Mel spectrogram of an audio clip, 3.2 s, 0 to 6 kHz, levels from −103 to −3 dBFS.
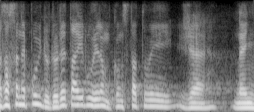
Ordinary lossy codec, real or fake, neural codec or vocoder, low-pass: Opus, 32 kbps; real; none; 5.4 kHz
